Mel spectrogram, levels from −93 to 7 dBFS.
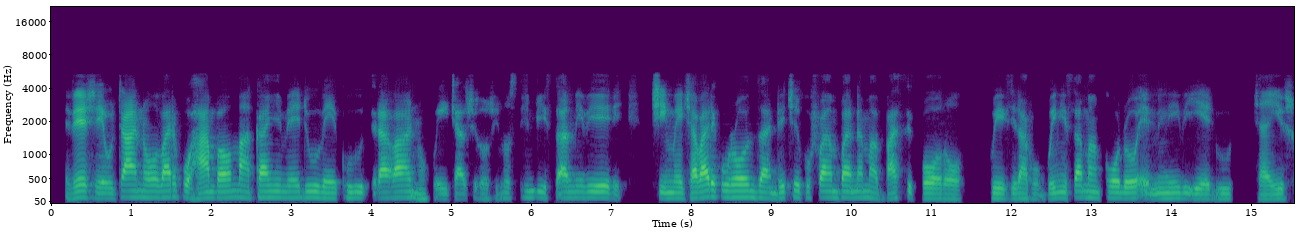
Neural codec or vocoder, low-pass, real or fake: codec, 16 kHz, 1 kbps, X-Codec, HuBERT features, trained on LibriSpeech; 5.4 kHz; fake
